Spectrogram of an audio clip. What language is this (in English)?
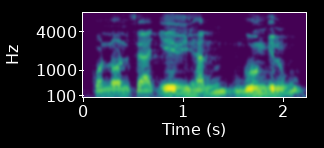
Fula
